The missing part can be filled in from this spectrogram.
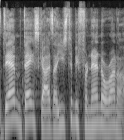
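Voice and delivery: ordinary talk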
